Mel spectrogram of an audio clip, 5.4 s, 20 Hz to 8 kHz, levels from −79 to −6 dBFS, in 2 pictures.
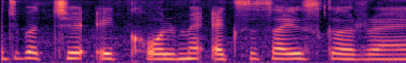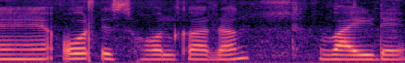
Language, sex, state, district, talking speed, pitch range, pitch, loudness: Hindi, female, Bihar, Darbhanga, 175 wpm, 215-245 Hz, 230 Hz, -23 LUFS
